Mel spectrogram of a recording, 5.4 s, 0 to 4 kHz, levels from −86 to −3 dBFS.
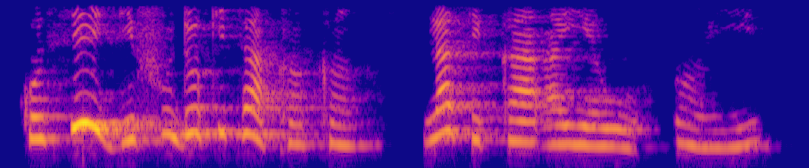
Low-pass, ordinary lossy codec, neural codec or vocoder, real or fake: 3.6 kHz; none; none; real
